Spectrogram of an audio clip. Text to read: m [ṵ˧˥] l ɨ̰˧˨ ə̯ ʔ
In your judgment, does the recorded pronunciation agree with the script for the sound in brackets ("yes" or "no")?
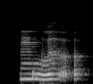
no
